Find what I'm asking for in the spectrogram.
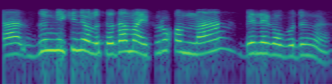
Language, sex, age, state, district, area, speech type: Bodo, female, 45-60, Assam, Udalguri, urban, conversation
